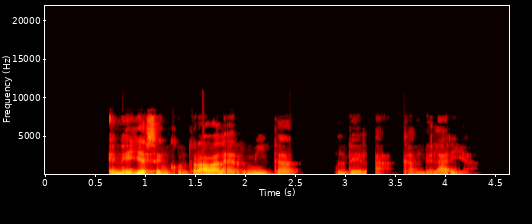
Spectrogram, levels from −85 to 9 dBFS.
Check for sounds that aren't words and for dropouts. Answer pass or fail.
fail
